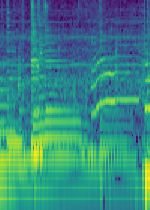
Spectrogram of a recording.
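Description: Slow acoustic guitar music, plucked notes ringing out and fading. Just past halfway comes a brief rising, gliding note.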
